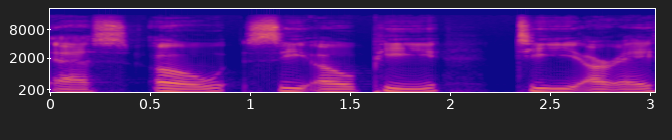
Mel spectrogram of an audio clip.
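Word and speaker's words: Psocoptera: the order name is sacoptera which is spelled with a p p s o c o p t e r a socoptera and the genus liposcalis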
